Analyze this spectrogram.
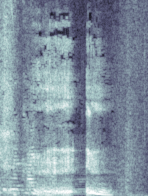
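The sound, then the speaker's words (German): A person clears their throat, a habit tied to a lingering post-Covid condition. It comes as a longer voiced rasp, a brief break, then a shorter, lower burst. “wenn ich mich immer räusper, das liegt wirklich an diesem.”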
